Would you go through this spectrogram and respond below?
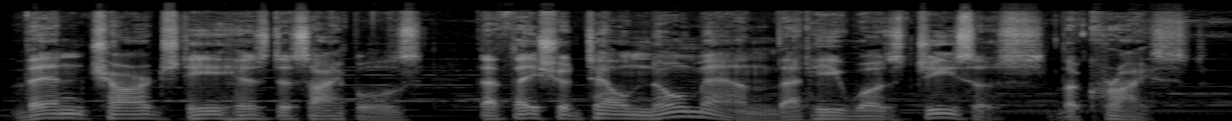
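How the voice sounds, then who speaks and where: Super deep guy reading bible narration, gravelly, solemn but expressive. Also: slow, soft background music. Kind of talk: scripted scripture narration, archaic English.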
